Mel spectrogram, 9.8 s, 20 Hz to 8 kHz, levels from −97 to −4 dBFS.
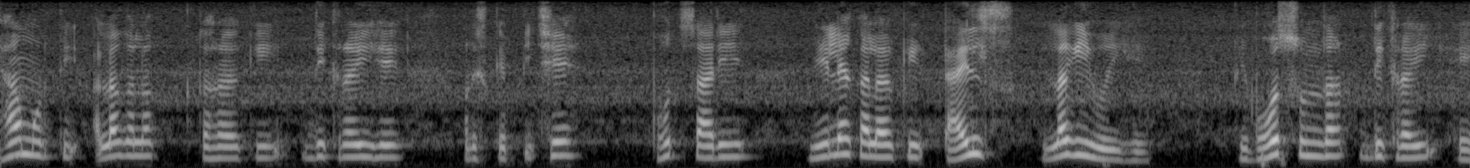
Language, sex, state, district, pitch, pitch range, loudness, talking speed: Hindi, male, Bihar, Darbhanga, 225 Hz, 205-245 Hz, -37 LUFS, 160 wpm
